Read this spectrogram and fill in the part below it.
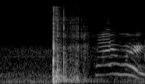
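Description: A single sharp firework pop on New Year's Eve, from sparklers and Roman candles being set off, is followed by a rising whistle. The sound is fairly faint, and people talk around it.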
